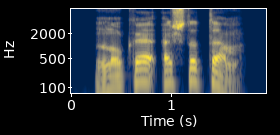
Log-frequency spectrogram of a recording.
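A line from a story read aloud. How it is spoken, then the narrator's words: Quiet. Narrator (Russian): проговорил он негромко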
